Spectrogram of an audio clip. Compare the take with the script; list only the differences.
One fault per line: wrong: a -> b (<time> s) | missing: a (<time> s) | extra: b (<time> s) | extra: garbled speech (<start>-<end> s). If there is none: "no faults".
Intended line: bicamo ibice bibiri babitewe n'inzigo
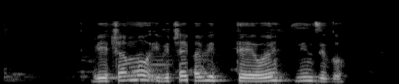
missing: bibiri (1.8 s)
